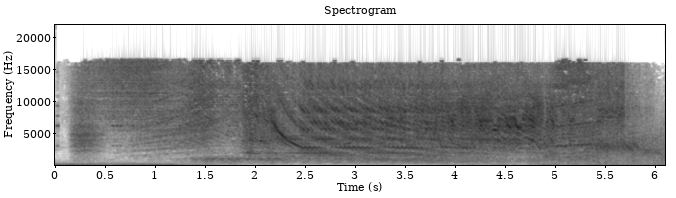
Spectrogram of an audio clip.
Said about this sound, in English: That was a loud explosion. Oh, it got louder.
